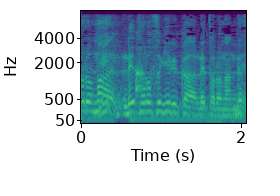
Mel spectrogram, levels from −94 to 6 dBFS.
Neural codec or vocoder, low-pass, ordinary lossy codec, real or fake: none; 7.2 kHz; none; real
